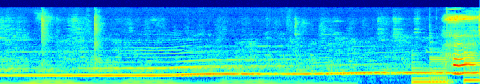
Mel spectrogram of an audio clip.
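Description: Acoustic guitar string ringing on while its tuning peg is turned: the note glides up a few semitones about two seconds in and then holds at the new pitch. Strummed chords start near the end.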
